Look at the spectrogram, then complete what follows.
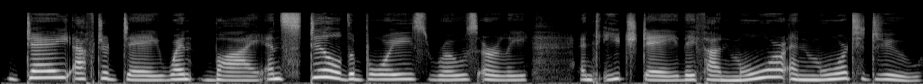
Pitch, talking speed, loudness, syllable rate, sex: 230 Hz, 135 wpm, -17 LUFS, 2.7 syllables/s, female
